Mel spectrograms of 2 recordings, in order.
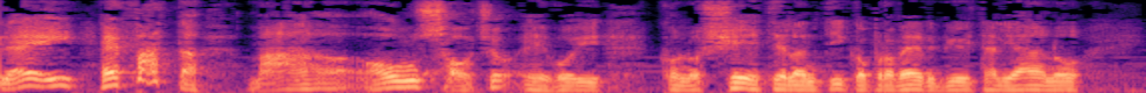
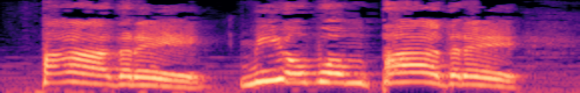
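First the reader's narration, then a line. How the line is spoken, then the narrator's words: Old man crying out. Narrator (Italian): Il vecchio gettò un grido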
